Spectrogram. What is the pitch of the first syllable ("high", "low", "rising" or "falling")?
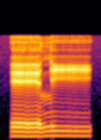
high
